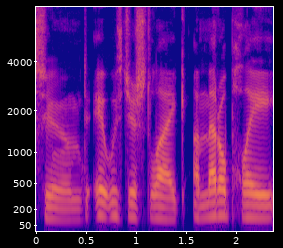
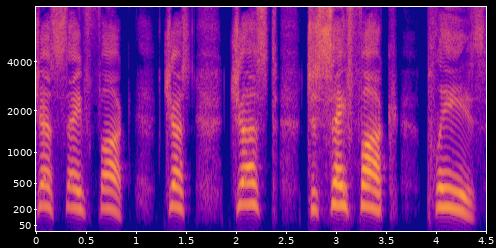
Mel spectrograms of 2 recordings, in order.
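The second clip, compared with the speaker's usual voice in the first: put-on very high, shrill, pleading drunken shout; 10 semitones higher, 8 dB louder than usual. Speaker retells a woman drunkenly yelling at her partner, retelling a drunken yell. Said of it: "drunkenly yelling at him".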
